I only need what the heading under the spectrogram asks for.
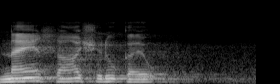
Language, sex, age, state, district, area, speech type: Sindhi, male, 45-60, Maharashtra, Thane, urban, read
